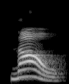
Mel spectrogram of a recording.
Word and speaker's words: know: लेकिन जब हम इसमें के जोड़ देते हैं तब ये हो जाता है नो। के लेकिन बोला नहीं जाता है तो हम इसको साइलेंट रखते हैं। इसकी स्पेलिंग हो जाएगी नो, नो, नो। ओके, तो what we will pronounce is correctly नो।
